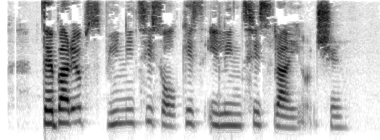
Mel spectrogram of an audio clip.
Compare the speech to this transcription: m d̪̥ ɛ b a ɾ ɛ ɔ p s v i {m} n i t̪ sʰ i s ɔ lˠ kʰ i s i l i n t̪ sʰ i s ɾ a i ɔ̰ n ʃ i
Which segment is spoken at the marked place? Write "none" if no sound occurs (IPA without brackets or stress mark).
none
